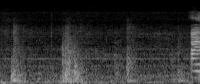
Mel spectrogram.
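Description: Handheld microphone being handled, with a couple of short rustling scrapes over steady room noise.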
